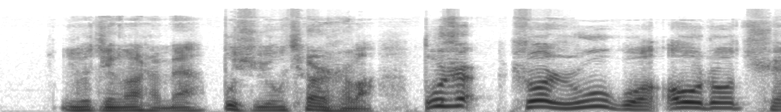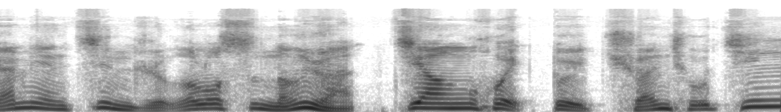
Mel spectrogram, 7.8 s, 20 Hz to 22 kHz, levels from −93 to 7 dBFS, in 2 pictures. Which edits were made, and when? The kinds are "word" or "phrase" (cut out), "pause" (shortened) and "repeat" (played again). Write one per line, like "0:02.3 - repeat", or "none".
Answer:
0:02.5 - pause
0:05.8 - pause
